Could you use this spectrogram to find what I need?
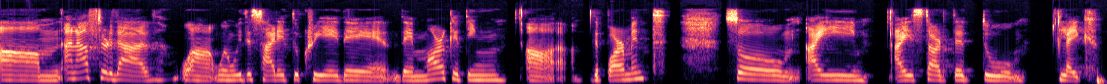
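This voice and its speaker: Speaking very slowly in a Colombian accent, a woman keeps a medium pitch, fairly even intonation and very even loudness. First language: Spanish. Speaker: marketing executive. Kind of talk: interview.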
